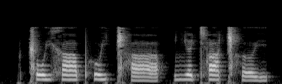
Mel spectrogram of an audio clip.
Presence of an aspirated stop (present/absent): present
